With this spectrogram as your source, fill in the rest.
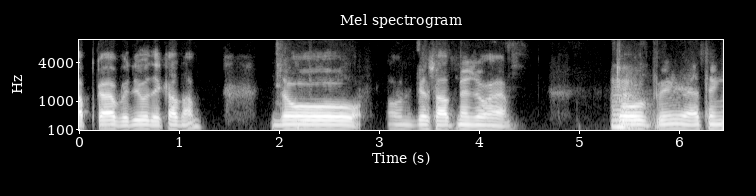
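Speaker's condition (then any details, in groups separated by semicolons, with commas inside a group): ALS; speech improved a little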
